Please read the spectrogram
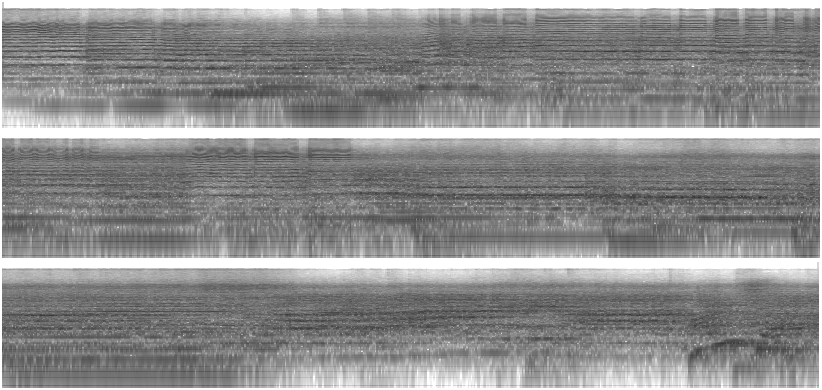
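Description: Live gospel praise music: a trumpet plays rich, bright lines over a band with a steady bass, and a choir of voices sings, more prominent in the second half.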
